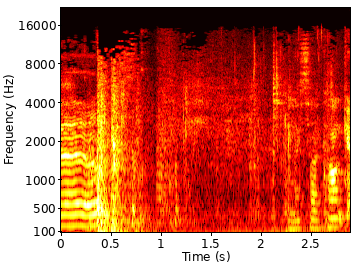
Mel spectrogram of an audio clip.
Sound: door thuds

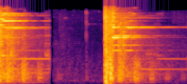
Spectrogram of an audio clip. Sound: bang

